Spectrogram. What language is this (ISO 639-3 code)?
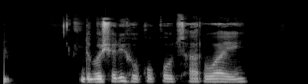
pus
